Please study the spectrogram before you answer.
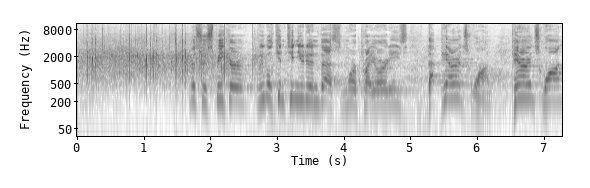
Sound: applause

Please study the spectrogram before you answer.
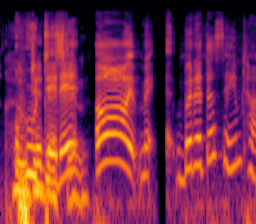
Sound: groans

